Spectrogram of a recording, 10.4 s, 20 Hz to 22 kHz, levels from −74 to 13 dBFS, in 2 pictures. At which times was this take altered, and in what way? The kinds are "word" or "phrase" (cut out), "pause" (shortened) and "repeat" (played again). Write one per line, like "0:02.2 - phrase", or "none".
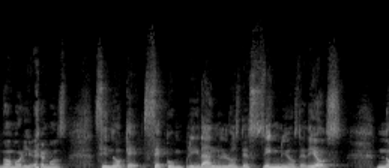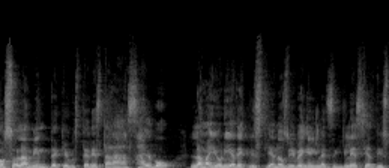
0:07.6 - pause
